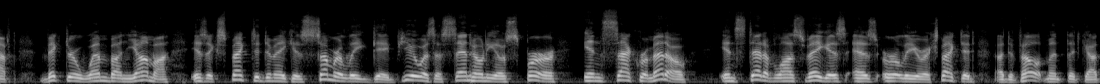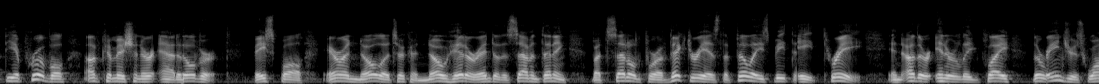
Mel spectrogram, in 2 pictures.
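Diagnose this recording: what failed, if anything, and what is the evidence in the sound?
Damaged data in a compressed stream, at the codec stage, is heard as brief blips at 4.69 s, 9.36–9.38 s, 12.82 s, 18.95 s and 21.46 s. Corrupted bytes make the decoder misread those frames and lose sync until it finds the next valid frame header.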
